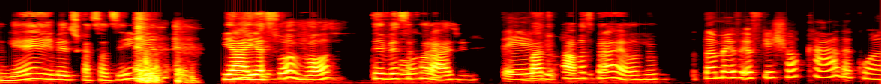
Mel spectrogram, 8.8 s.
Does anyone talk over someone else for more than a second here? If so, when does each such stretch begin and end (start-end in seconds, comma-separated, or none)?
none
